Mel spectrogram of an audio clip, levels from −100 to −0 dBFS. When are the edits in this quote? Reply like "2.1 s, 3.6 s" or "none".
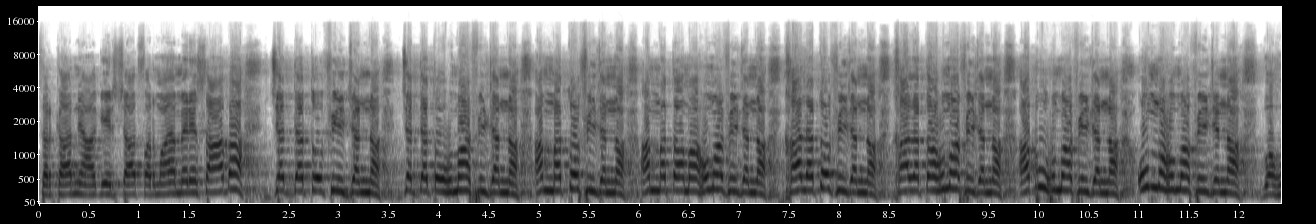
none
